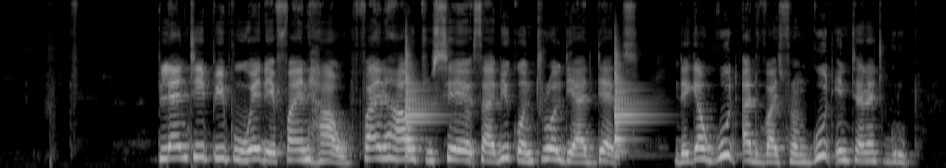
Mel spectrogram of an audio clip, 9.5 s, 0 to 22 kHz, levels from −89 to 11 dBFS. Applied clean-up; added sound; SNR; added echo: none; Snare drum; 6 dB; none.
